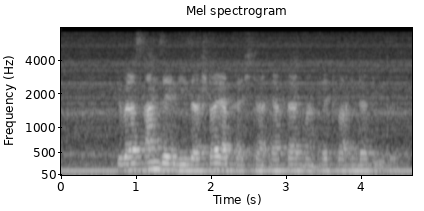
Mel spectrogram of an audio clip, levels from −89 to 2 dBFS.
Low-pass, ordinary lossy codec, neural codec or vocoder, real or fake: 7.2 kHz; none; none; real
